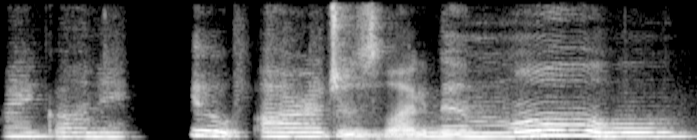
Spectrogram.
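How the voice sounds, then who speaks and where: A young woman streaming while she draws, chatting casually to her viewers in a rambling, excitable way that keeps breaking off mid-sentence. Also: a little high, takes it slowly, gravelly. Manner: rambling, self-interrupting, excitable.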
